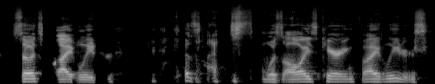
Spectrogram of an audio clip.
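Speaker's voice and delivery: real chuckles between the phrases; laughing. Real, not acted. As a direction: chuckle through your own punchline. Laughs at own story's punchline.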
